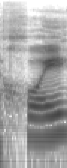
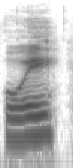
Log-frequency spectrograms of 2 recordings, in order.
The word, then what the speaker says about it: hoy: So like notice it said Hoy instead of Oi. So it doesn't know proper Spanish pronunciation, but that's okay.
